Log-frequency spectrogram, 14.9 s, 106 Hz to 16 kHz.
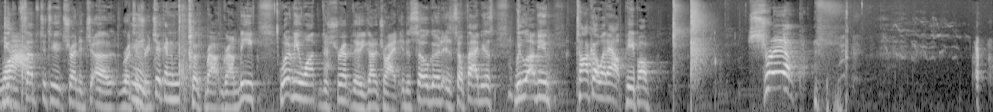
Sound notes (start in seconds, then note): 10.1 clapping; 12.2 guys laughing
